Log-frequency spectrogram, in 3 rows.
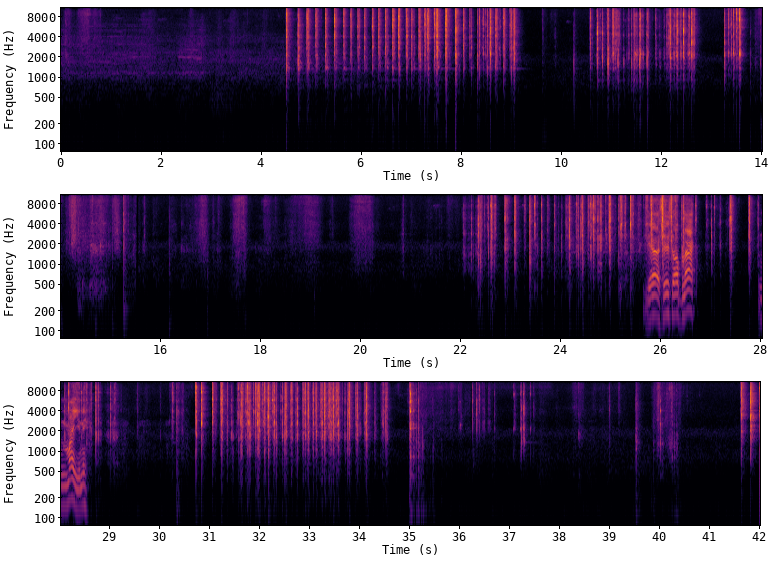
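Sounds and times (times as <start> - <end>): screwdriver scraping metal contacts: 4.5 - 9.2, 13.3 - 13.7, 22.1 - 29.3, 30.1 - 34.6.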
